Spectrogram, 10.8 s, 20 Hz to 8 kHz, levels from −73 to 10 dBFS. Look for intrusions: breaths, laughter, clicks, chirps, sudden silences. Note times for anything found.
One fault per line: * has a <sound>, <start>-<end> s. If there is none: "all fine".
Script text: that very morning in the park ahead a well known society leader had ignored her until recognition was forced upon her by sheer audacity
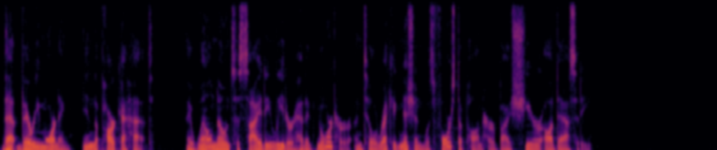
all fine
